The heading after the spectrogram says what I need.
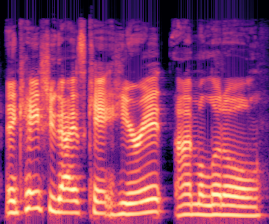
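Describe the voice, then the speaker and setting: A woman in her thirties with a stuffy, congested nose, hosting a casual podcast with animated, teasing banter. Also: mid-range voice, moderate pace, clean tone. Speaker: podcast host.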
